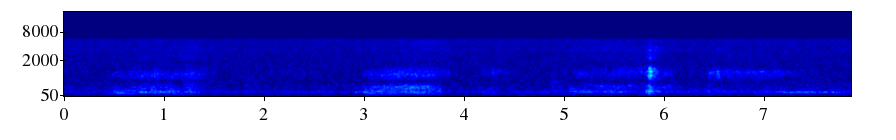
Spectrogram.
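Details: 21-month-old boy who fell asleep after reading his favourite book, snoring softly with fluttering snores at about 25 breaths a minute and a brief click midway; snoring.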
